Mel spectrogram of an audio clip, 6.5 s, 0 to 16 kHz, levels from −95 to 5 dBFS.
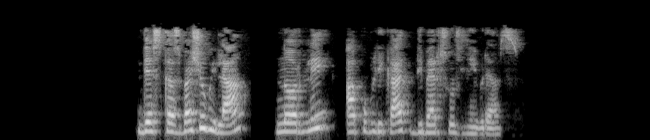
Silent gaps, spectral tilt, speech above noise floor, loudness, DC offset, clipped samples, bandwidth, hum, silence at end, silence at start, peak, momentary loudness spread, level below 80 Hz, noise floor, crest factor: none; -2 dB/octave; over 73 dB; -17 LUFS; under 0.1%; under 0.1%; 8.2 kHz; none; 1.3 s; 1.4 s; 0 dBFS; 12 LU; -64 dBFS; under -90 dBFS; 18 dB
